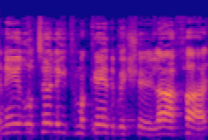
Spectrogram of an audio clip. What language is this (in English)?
Hebrew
